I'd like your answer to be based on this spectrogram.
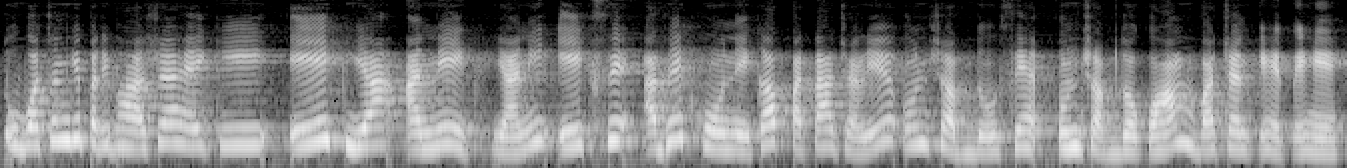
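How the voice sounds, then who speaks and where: High-voiced woman teaching a lesson. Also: a little slow, few pauses. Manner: explains step by step, mixing in English words. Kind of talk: worksheet explanation lesson. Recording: dull lo-fi sound.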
